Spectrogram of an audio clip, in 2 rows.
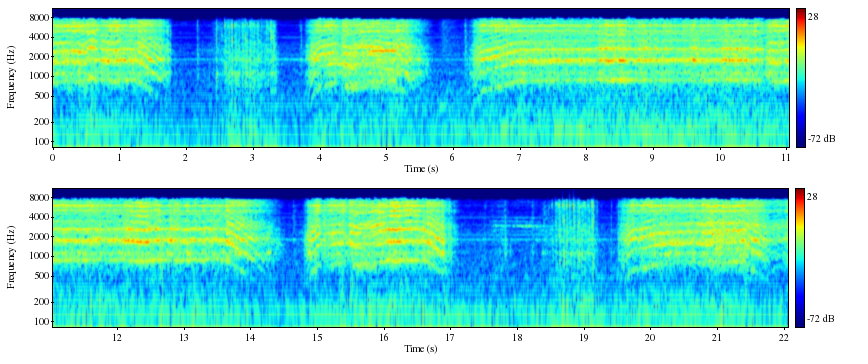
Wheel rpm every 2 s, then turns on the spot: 190, 30, 120, 120, 230, 230, 210, 100, 130, 30, 140.
2-4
